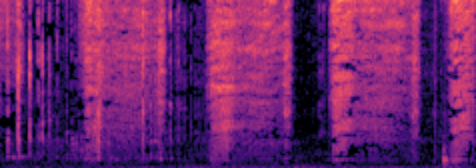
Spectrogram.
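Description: Spray paint being applied to a garden container in bursts, hissing broadband sprays of varying length, close and fairly loud with brief pauses between passes.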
